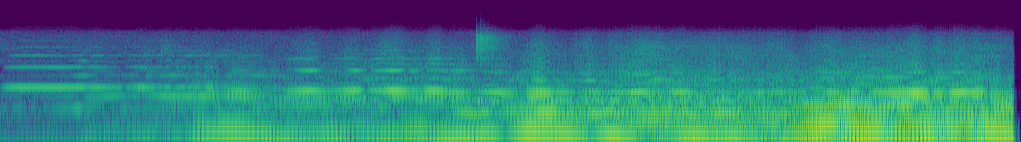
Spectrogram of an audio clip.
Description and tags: Short ambient clip, sort of classical sounding.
